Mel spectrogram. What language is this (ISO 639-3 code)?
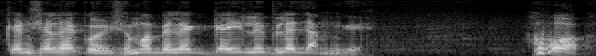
asm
